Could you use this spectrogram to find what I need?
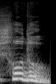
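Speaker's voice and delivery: শুধু opening on "sh"; sh sound. Shown as a demonstration. Teacher gives students another example, শুধু with "sh". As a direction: say শুধু as "shudhu". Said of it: "উচ্চারণও করতেছি তালব্য স্বর মতো".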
